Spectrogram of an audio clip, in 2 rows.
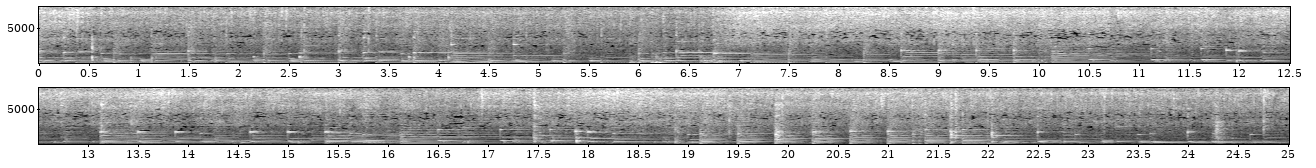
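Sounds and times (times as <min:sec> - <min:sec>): background music with steady beat: 0:00.0 - 0:12.4, 0:18.8 - 0:22.5
pork sizzling in hot oil: 0:00.0 - 0:25.0.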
